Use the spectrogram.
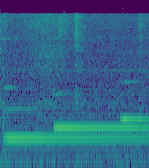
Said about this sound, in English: Oh, is this a train? Damn, almost missed it.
